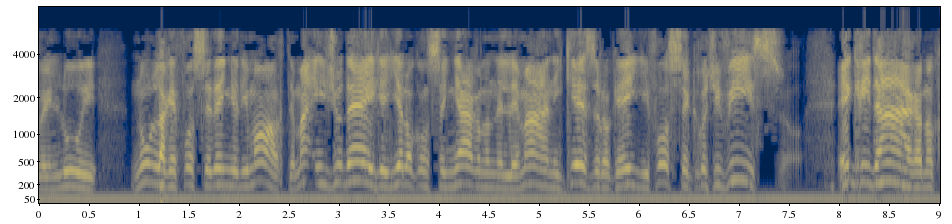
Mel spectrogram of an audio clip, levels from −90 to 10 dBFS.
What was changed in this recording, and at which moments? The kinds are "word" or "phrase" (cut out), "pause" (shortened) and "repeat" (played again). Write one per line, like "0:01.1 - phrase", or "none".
none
